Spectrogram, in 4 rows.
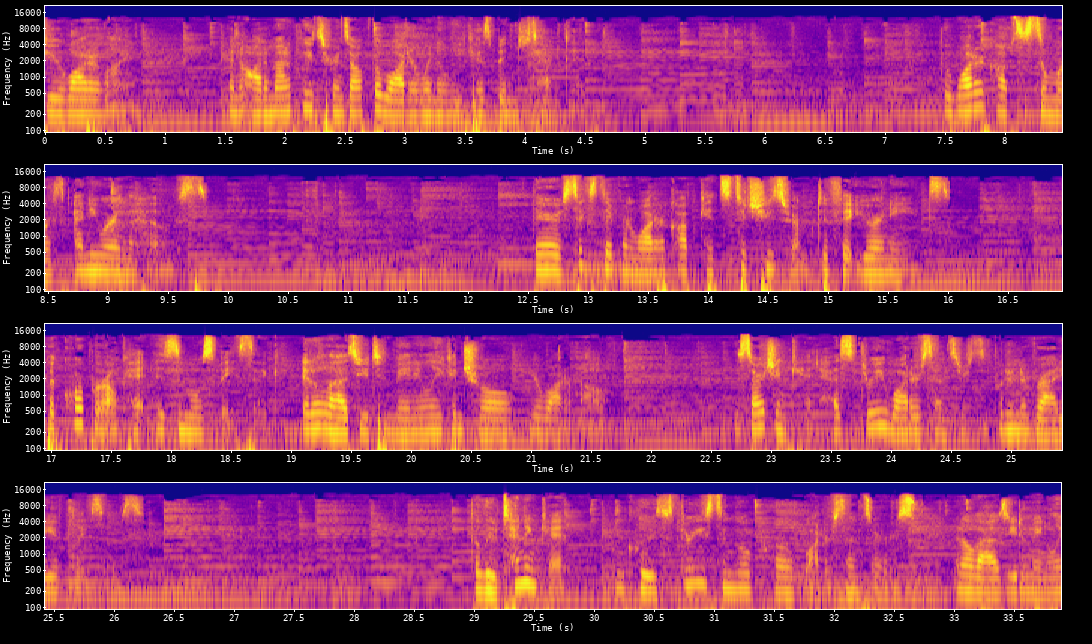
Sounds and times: Speech: 0.0s - 0.8s, 1.5s - 4.6s, 7.5s - 9.8s, 12.6s - 16.0s, 17.0s - 21.7s, 22.7s - 26.3s, 29.0s - 33.8s
Music: 0.0s - 33.8s.

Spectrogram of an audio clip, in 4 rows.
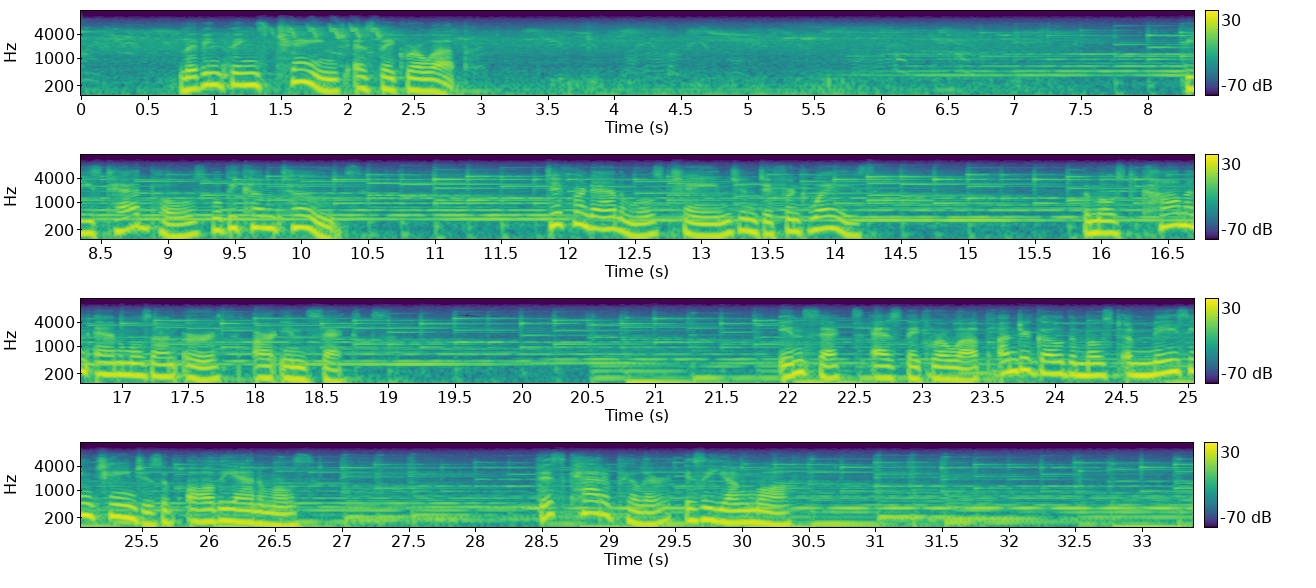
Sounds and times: Animal: 2.8s - 6.8s.

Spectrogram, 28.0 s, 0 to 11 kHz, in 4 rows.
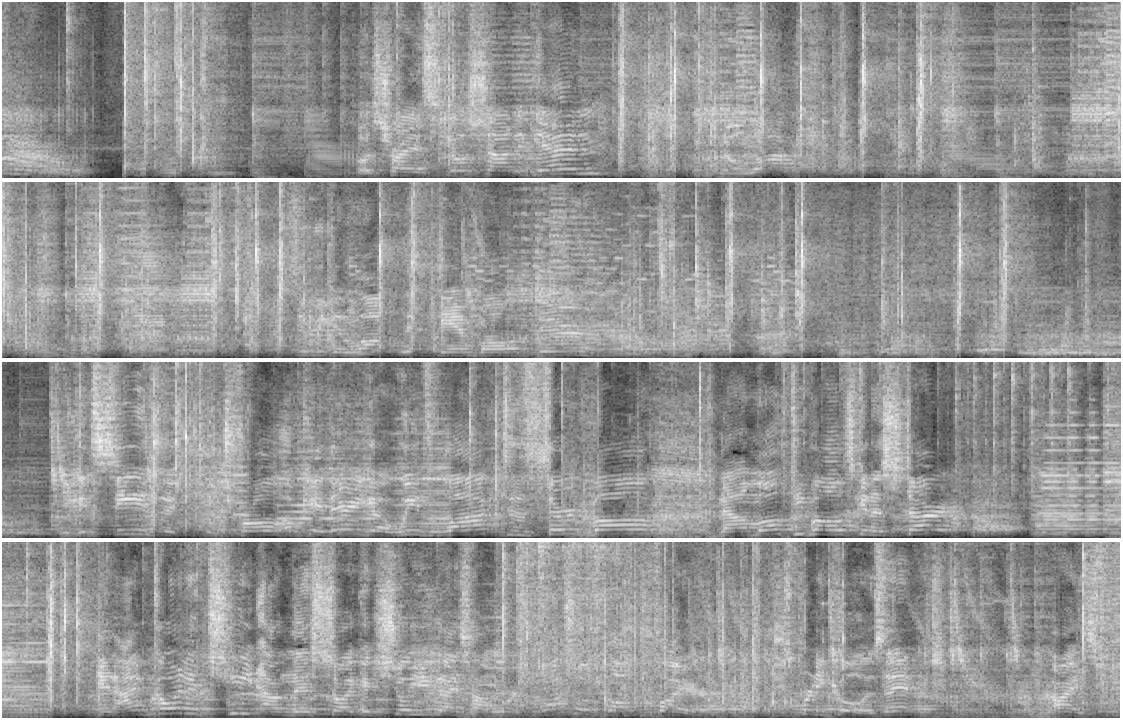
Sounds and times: Inside, small room: 0.0s - 27.9s
Music: 0.0s - 27.9s
Speech: 2.2s - 3.8s, 4.4s - 5.1s, 8.8s - 10.8s, 14.3s - 20.1s, 21.6s - 27.9s.

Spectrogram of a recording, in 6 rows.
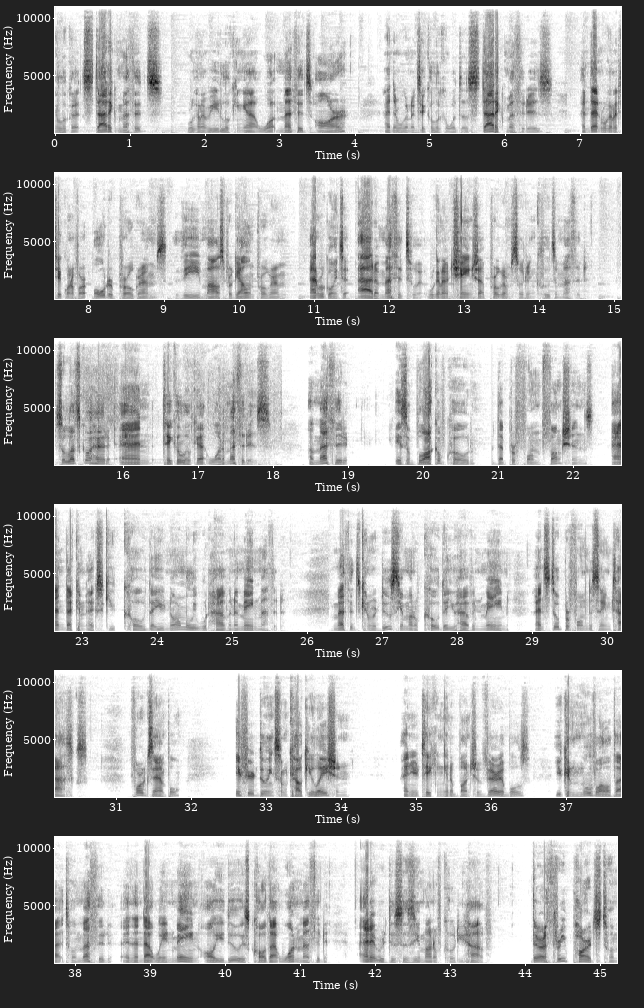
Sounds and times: Speech: 0.0s - 19.0s, 19.6s - 32.0s, 32.6s - 34.2s, 34.8s - 45.2s.

